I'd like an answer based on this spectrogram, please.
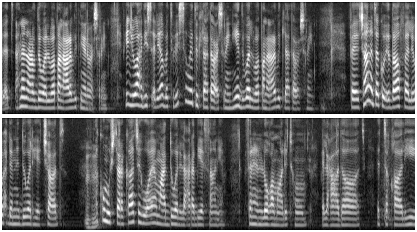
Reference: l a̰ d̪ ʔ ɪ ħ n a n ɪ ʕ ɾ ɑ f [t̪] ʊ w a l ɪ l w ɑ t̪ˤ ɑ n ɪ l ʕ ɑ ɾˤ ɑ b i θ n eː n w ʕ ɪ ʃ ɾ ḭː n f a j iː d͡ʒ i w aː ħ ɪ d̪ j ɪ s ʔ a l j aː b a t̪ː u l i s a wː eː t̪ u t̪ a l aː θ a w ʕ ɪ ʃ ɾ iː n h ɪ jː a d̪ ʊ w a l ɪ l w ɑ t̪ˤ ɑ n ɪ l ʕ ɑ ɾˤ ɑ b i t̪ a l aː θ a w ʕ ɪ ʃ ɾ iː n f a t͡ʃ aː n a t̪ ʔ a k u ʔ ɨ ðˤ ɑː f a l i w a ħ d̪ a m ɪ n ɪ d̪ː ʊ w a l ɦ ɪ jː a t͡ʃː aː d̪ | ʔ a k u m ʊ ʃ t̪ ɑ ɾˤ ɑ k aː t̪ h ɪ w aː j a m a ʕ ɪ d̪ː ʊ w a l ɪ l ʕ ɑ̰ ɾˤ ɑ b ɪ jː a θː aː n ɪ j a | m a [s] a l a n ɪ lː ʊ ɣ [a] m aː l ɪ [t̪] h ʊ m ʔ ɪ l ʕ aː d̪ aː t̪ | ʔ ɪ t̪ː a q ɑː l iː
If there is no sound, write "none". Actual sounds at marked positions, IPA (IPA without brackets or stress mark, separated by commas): d̪, θ, a, t̪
